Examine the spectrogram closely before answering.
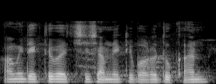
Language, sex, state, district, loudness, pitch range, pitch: Bengali, female, West Bengal, Alipurduar, -18 LUFS, 115-120 Hz, 115 Hz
